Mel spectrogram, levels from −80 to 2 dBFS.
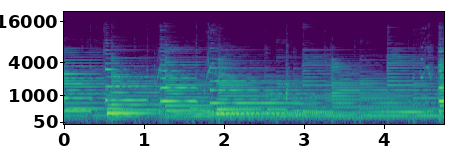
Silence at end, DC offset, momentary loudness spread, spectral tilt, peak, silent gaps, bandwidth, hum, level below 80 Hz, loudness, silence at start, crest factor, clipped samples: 0 s; under 0.1%; 8 LU; -4.5 dB/octave; -4 dBFS; none; 14.5 kHz; none; -58 dBFS; -22 LUFS; 0 s; 18 dB; under 0.1%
